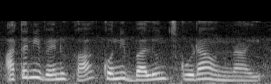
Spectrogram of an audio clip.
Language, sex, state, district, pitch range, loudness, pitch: Telugu, female, Telangana, Mahabubabad, 205-265 Hz, -15 LUFS, 230 Hz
